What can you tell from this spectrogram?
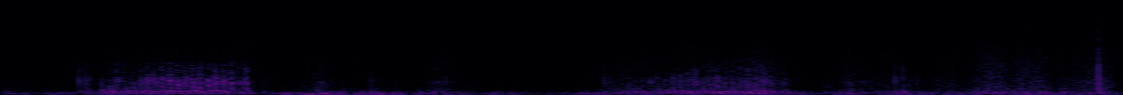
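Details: Relaxed, happy British Shorthair named Sabu purring, amateur home recording; deep throaty purr rising and falling in slow breath-paced waves, two long swells with quieter rumbling between.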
